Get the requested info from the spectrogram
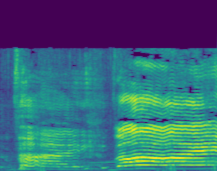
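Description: Young girls singing in a drawn-out voice: two long held notes, the second one louder, starting about a second in.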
